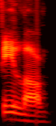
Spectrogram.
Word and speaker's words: fidlann: I said fiddler. Fidlann is probably pronounced Philon, which occurs in the second vision of Adavnon, denoted some kind of necromantic divination.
